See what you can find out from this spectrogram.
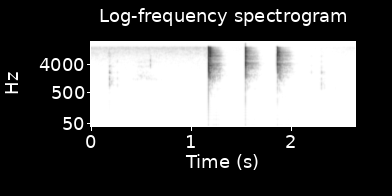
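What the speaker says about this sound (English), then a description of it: "with something as simple as a plastic or a wooden screwdriver, you can hit the fuel bowl area" A plastic or wooden screwdriver raps the fuel bowl of a motorcycle carburettor: one faint tap, then three sharp, bright metallic knocks about a third of a second apart, close and loud, with a last light tick.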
